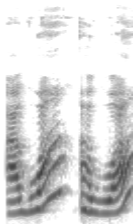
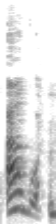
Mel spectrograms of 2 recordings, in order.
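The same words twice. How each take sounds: First: Agua wrongly stressed on the final A, questioning; stress on last syllable. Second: Agua stressed on its opening A, falling after it; stress on first syllable. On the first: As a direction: say agua as a-GUA, offered as an option. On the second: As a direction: say agua as AH-gwa. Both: Shown as a demonstration. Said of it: "¿dónde va el acento?".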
